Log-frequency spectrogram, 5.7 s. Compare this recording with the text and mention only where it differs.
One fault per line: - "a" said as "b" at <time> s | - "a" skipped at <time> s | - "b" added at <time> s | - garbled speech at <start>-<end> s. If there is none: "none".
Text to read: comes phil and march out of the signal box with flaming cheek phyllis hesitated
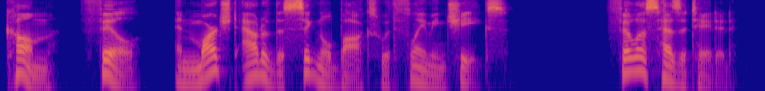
- "comes" said as "come" at 0.0 s
- "march" said as "marched" at 1.4 s
- "cheek" said as "cheeks" at 3.3 s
